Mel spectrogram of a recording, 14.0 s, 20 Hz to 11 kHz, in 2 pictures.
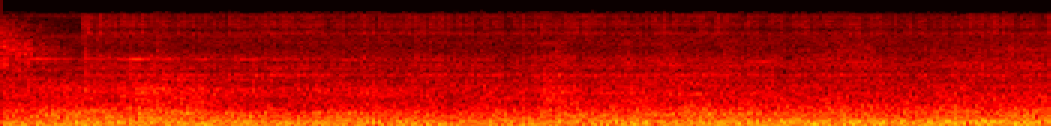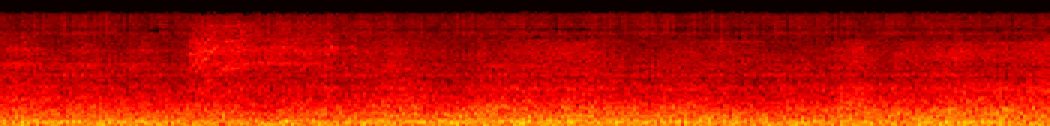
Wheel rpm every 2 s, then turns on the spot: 20, 30, 30, 30, 30, 30, 30.
none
